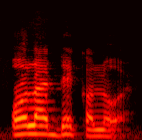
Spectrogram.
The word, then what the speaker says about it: Ola de calor: I do not know how to pronounce it, so J News can pronounce it for me. It is uh Ola de calor. Ola de Color.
